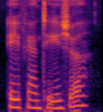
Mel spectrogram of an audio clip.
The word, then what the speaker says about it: aphantasia: Have you guys ever heard of I believe it's pronounced aphantasia?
